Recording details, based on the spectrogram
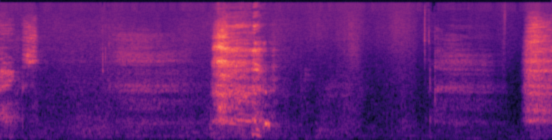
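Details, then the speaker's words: Acted obstructive sleep apnea episode in an adult man who snores, with poor sleep, fatigue and microarousals: soft breathing, then a loud snorting gasp and another sharp inhalation. "These episodes um caused me to wake up a lot throughout the night. They're called microarousals, so I I never get a good night's sleep. My wife says that it sounds like I actually stop breathing in my sleep."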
